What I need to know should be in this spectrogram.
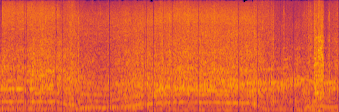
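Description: Tyres screech as a car drifts and skids.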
